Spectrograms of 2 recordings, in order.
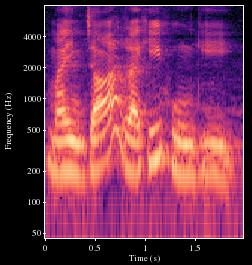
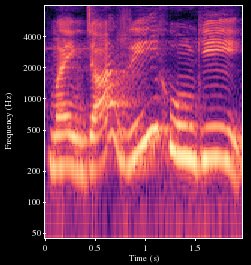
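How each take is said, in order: First: The middle word is said in full as 'rahi'. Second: The middle word is shortened to 'ri'.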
